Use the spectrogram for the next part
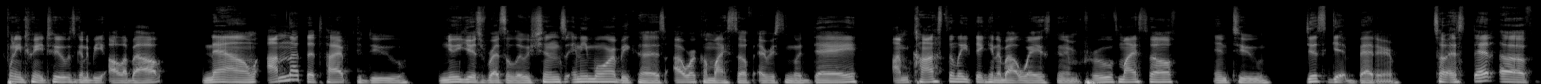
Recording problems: none

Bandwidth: 16 kHz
